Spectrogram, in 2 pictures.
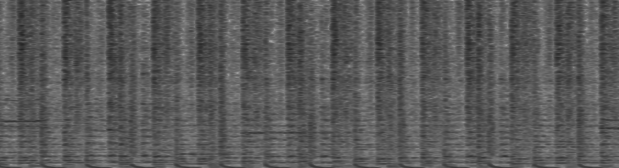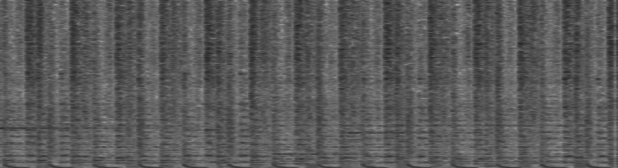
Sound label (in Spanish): electronica sonar castellano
